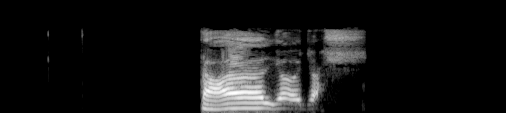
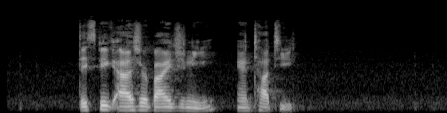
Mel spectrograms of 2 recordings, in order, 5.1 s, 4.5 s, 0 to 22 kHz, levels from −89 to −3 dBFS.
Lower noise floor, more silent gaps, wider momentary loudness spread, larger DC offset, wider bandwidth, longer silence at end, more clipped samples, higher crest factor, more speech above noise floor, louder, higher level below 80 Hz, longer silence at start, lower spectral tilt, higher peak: first, under -90 dBFS vs -69 dBFS; neither; first, 20 LU vs 13 LU; neither; second, 7.6 kHz vs 11 kHz; about the same, 1.55 s vs 1.55 s; neither; second, 16 dB vs 24 dB; first, over 78 dB vs 40 dB; first, -12 LUFS vs -29 LUFS; first, -62 dBFS vs -78 dBFS; first, 2 s vs 0.8 s; about the same, -4.5 dB/octave vs -4 dB/octave; first, -2 dBFS vs -10 dBFS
